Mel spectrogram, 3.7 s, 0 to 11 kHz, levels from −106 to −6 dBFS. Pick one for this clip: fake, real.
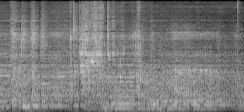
fake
